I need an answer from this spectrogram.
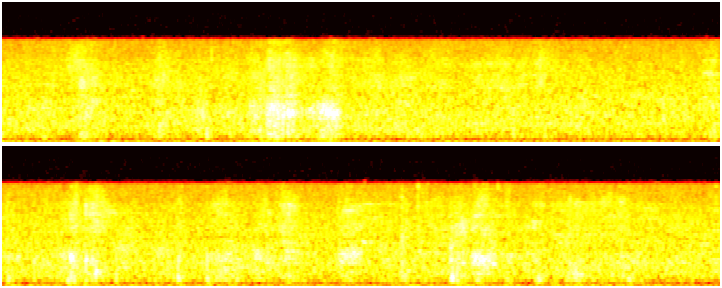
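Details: Komondor dogs, a Hungarian breed, with soft whimpering and yelping sounds scattered through a quiet indoor-sounding background.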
